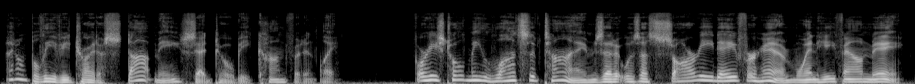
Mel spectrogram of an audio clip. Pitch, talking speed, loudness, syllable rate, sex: 135 Hz, 195 wpm, -18 LUFS, 4.7 syllables/s, male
